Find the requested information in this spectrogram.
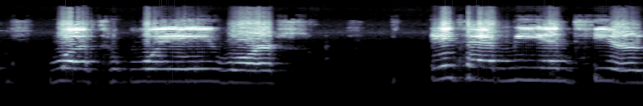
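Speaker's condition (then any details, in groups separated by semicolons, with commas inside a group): Acquired brain injury; cannot talk as before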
